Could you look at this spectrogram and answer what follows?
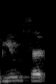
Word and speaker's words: Beaufort: Um, Sorry, she was born in York, but raised in Beaufort, South Carolina.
